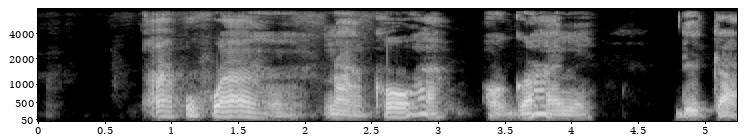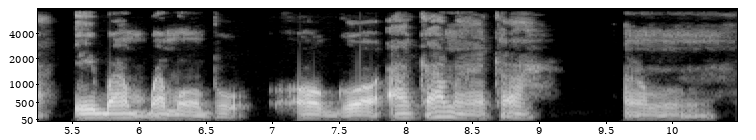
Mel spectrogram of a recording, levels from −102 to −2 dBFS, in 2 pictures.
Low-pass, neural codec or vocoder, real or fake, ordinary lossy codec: 7.2 kHz; none; real; none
